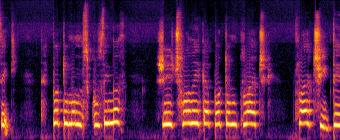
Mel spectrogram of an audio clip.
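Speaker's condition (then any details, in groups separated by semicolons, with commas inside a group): Cerebral palsy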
